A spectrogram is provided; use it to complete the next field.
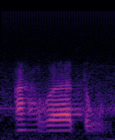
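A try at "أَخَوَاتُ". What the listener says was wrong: Nah, atau khoknya itu sebenarnya berfathah kalau bahasa Arab. Akhawatu. Nah, kalau ke Indonesia kan disukunkan akhwat, tapi sebenarnya akhawatu.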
